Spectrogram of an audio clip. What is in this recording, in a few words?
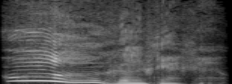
yawn; paper mario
